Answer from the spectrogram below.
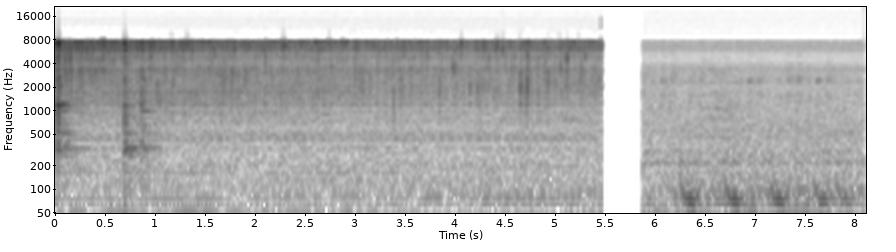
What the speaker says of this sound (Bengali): লবণ আর হলুদ দিয়ে আলুগুলোকে ভালো করে ভেজে নিচ্ছি, লাল লাল করে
